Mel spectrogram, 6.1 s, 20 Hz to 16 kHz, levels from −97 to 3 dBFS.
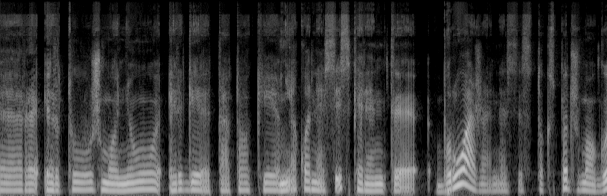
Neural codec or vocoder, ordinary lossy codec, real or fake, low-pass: none; Opus, 16 kbps; real; 14.4 kHz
